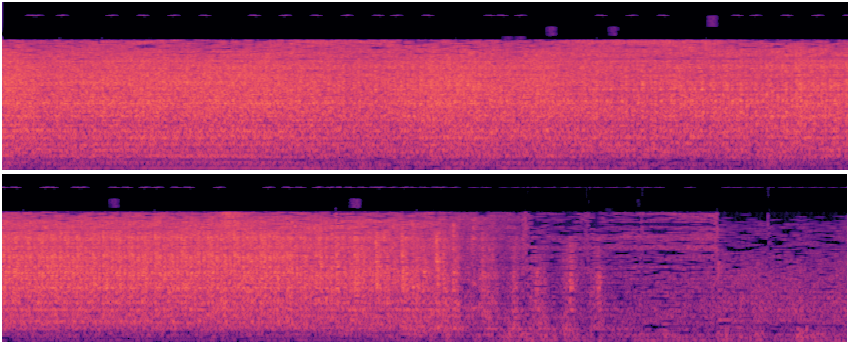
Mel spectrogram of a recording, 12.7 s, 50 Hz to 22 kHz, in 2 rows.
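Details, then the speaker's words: Volvo VNL780 semi with a 450 hp Cummins ISX diesel and 10-speed overdrive autoshift, just started: loud, steady diesel rumble with even clatter that drops and settles into a lower idle; a healthy diesel idle. "This truck has a very fuel efficient Cummins ISX engine, and it's rated at 450 horsepower. Let's go ahead and hear it start up."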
